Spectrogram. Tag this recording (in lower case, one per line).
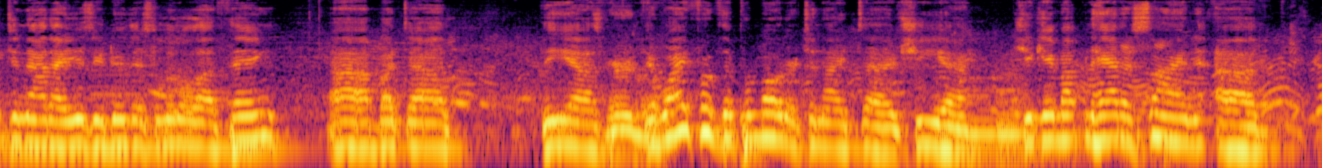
speech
